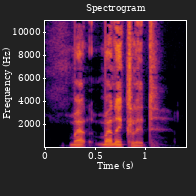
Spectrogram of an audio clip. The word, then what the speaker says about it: manacled: And at the height of slavery, there were no white-seeming people, I'm not sure what that word is, manacled on the slave ships. So, excuse my ignorance for not knowing what that word is or means or how to pronounce it. Maniclad. – M-A-N-A-C-L-E-D. – Manacled.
